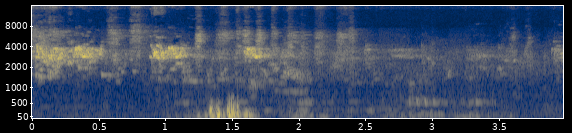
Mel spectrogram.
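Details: Budgerigars chirping as they eat: bright chattering chirps opening loud, then softer warbling, with a low thumping burst in the middle.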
